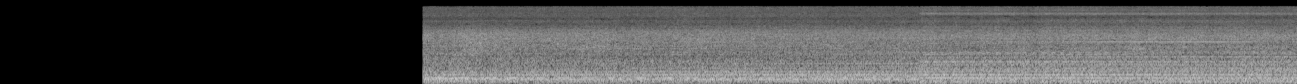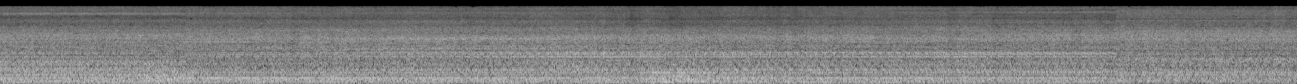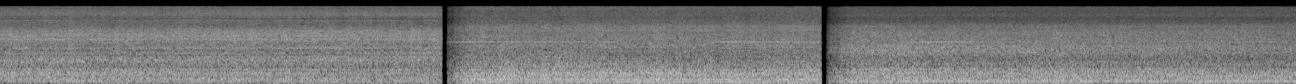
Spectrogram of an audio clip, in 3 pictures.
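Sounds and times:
milling machine cutting steel: 4.3s - 34.1s.

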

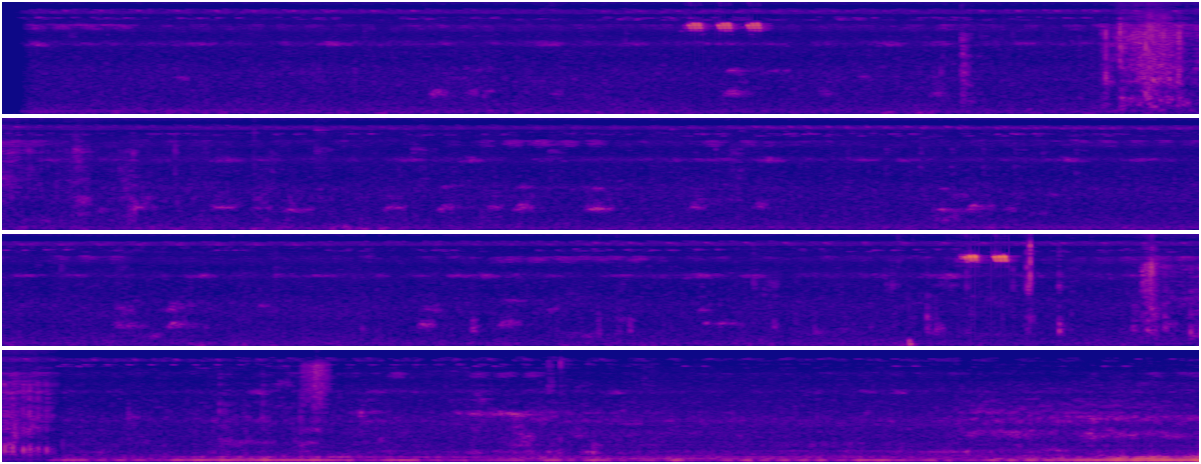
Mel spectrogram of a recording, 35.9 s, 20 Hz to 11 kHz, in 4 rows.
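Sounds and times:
crickets chirping: 0.1s - 35.9s
rustle: 7.1s - 10.9s, 23.6s - 27.9s.

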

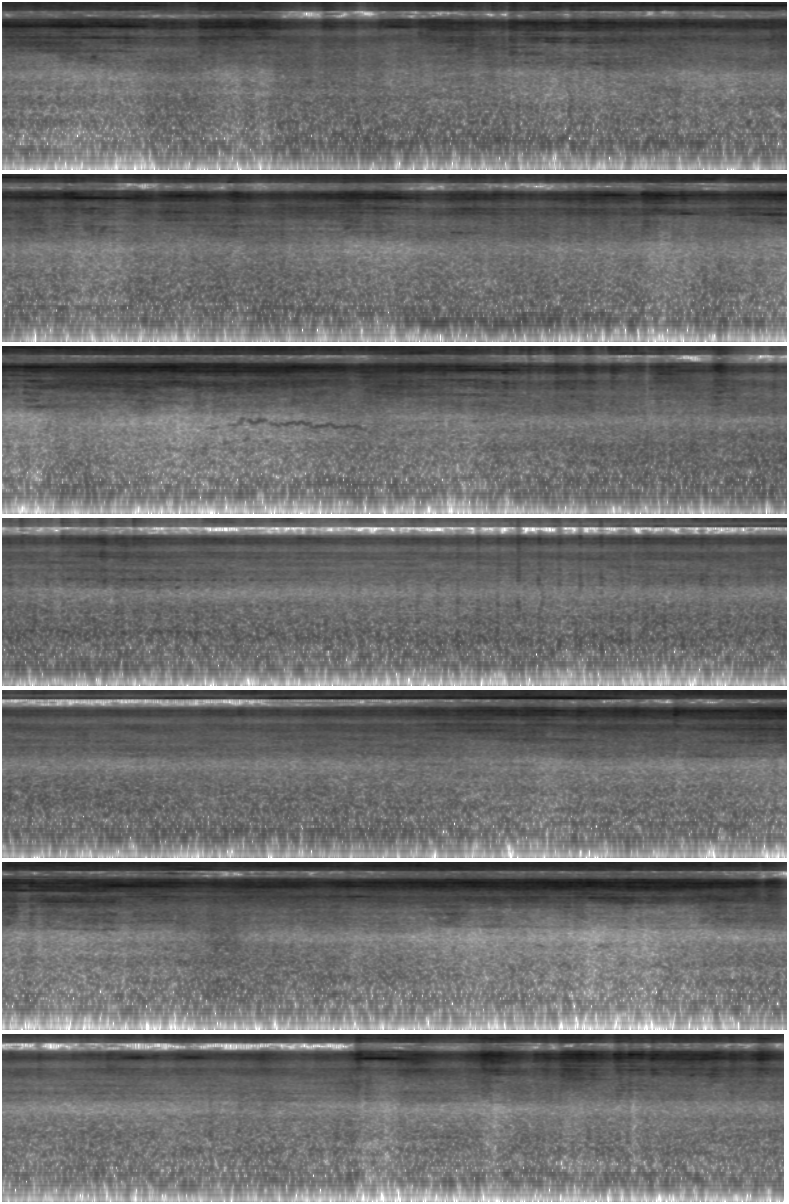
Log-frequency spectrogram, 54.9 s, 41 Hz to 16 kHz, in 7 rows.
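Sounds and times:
wheel flange squeal: 0.0s - 23.0s, 33.9s - 47.6s, 48.2s - 49.8s, 50.4s - 54.9s
train wheels rumbling on rails: 0.0s - 54.9s.

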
